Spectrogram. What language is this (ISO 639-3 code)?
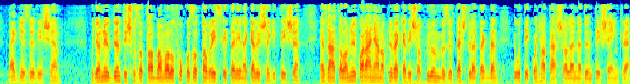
hun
